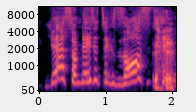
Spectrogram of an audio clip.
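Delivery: high, loud, drawn-out mock weariness; hammed-up "so exhausting" complaint; retold exasperated agreement. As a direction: play up being worn out by yourself. Retold answer to mom's question.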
